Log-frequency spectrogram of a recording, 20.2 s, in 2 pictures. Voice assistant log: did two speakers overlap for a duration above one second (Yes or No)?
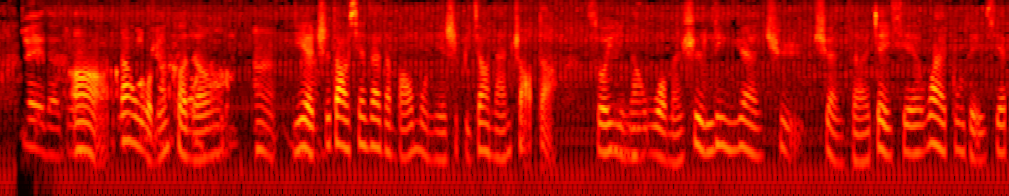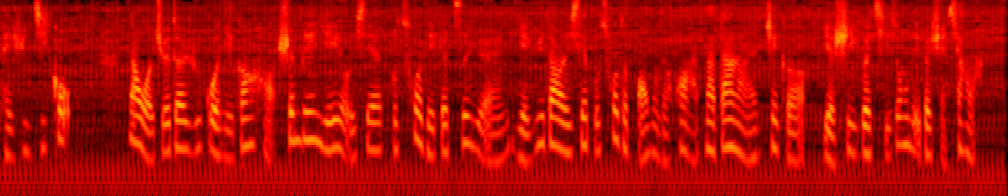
Yes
